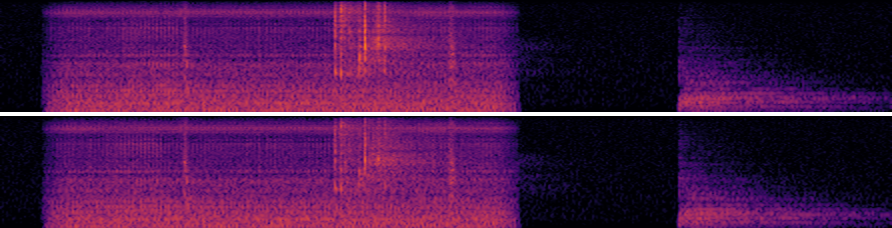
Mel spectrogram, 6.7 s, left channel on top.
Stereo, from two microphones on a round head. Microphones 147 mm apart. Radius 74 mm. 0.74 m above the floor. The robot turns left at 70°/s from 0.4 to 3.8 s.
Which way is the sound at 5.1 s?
Centre (ahead or behind).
